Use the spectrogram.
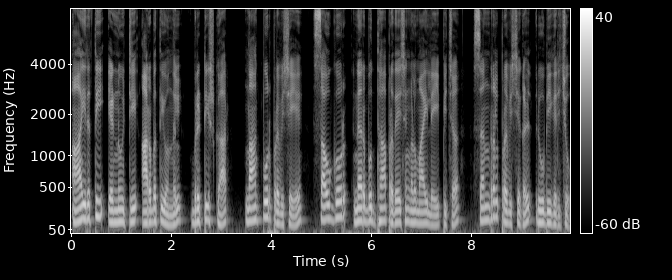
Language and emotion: Malayalam, neutral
